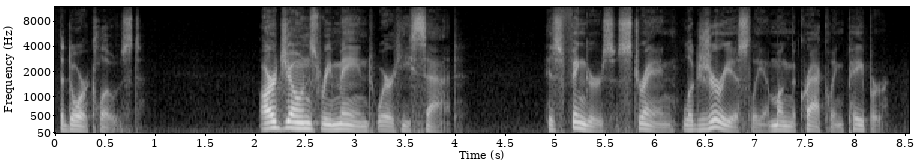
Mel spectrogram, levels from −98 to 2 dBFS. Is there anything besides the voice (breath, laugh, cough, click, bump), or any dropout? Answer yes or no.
no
